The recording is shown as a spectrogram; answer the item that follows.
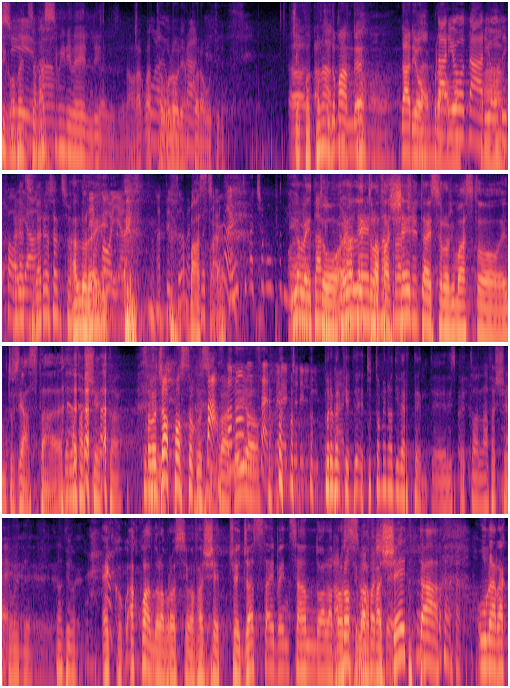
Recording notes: Live dal Foqus di Napoli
